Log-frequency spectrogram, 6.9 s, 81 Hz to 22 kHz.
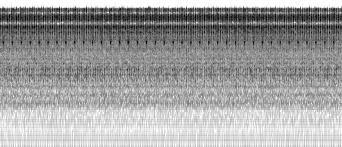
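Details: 1992 Mercedes-Benz 300D 2.5 turbo diesel at steady idle: sharp, light ticks repeat about three per second over the even diesel clatter, cyclically fading in and out. Diesel injector ticking.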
